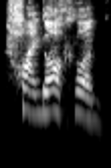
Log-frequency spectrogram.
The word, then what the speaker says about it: Llangollen: It's Llangollen.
